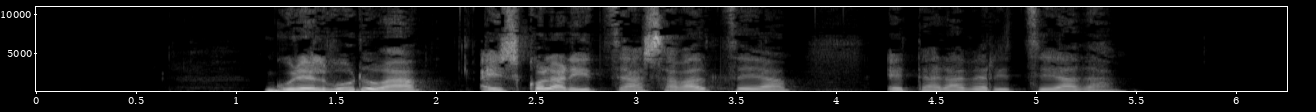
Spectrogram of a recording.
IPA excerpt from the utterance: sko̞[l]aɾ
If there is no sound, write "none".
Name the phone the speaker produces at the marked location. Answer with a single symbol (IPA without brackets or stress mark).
l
